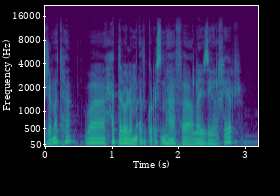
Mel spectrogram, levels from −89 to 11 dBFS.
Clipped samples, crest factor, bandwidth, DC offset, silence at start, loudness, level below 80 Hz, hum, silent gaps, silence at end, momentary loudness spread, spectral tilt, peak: under 0.1%; 16 dB; 14.5 kHz; under 0.1%; 0 s; -29 LUFS; -48 dBFS; none; none; 0.1 s; 5 LU; -5.5 dB/octave; -12 dBFS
